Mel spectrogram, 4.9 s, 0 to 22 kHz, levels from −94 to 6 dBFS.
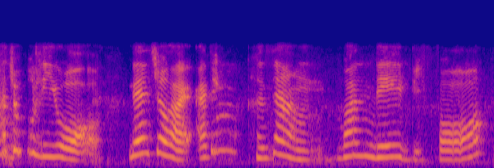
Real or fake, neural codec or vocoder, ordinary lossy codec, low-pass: fake; vocoder, 22.05 kHz, 80 mel bands, HiFi-GAN; Opus, 16 kbps; 7.2 kHz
